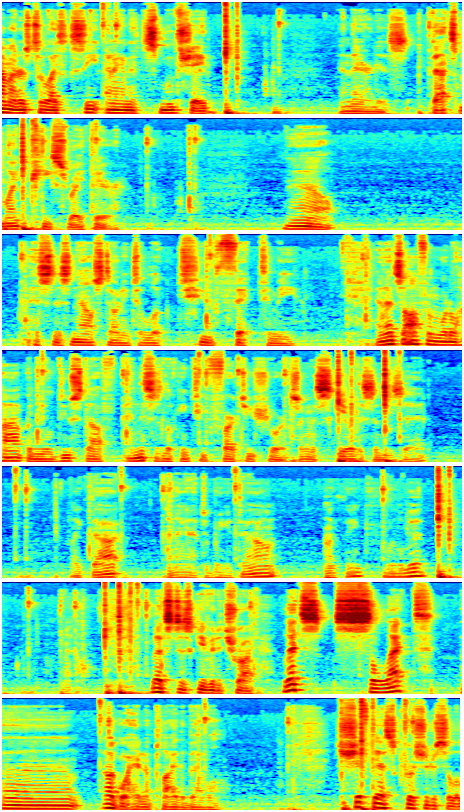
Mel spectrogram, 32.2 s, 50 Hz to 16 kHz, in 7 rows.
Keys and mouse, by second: 1.1-2.9 drag, 2.4 a, 4.9 ctrl+s, 11.6 middle click, 15.9-17.6 drag, 17.3 s, 21.8-22.9 drag, 22.9 a, 24.2 ctrl+s, 26.6-28.5 drag, 28.7-30.4 drag, 30.5 middle click, 31.3 shift+s.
